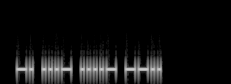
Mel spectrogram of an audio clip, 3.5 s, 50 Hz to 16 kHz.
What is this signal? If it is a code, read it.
Morse code, heard as a keyed tone, about 25 wpm, 690 Hz. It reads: NV4Z
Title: USA Call Signs - 4 Characters - 4x Character Spacing - 25wpm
